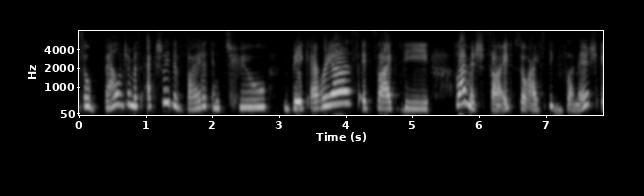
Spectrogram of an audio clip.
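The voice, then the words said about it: Slight non-native English accent. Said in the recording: “you have a little bit of an accent.”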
